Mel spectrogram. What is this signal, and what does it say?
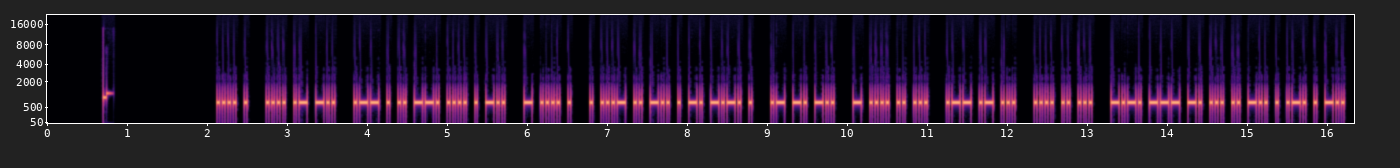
Morse code, heard as a keyed tone, about 34 wpm, 700 Hz. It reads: HE HAD WEIGHED THE EVIDENCE AND THIS WAS HIS CONSIDERED
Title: A Sound Of Thunder 35wpm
